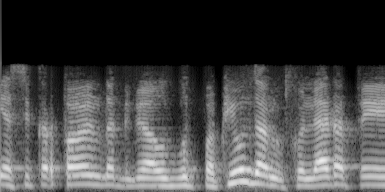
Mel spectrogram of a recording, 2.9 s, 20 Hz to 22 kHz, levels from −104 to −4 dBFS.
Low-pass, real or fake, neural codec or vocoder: 5.4 kHz; fake; codec, 16 kHz, 0.5 kbps, X-Codec, HuBERT features, trained on general audio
